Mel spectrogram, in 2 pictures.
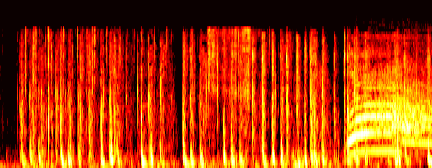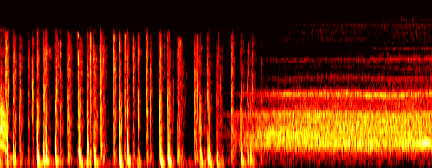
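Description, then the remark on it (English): A rapid, loud barrage of heavy hoof stomps pounds as a man is crushed under the hooves of the Dear Lady, broken midway by a shrill horse whinny, then the stomping stops and a steady rushing noise takes over. “The man was knocked to the ground, and with a few heavy stomps, he was crushed to death under the hooves of the Dear Lady.”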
